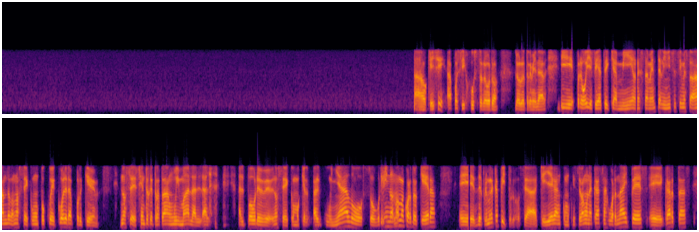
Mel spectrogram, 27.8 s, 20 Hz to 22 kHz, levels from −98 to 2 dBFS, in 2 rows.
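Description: Gain pumping runs through the whole speech clip. Loud and soft parts sit closer in level and the sound is squashed, with a gain swing of around 30 dB, likely from excessive gain driving a fast limiter. Packet loss filled with silence cuts 12.67 to 12.70 s and 23.22 to 23.26 s. These are hard-edged gaps of 30 and 40 ms, which fits dropped 10 ms packets, heard through the narrow telephone band.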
